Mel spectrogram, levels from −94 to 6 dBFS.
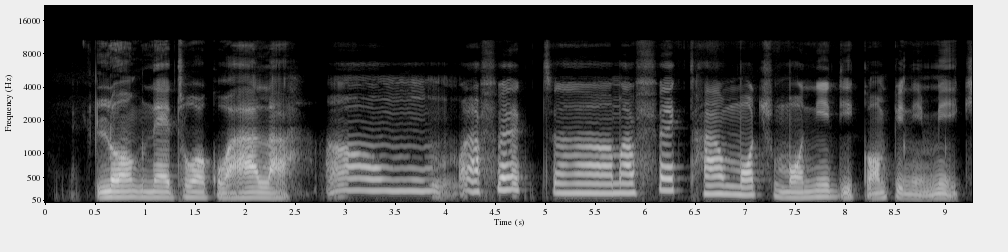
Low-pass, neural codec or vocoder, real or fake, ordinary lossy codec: none; none; real; none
